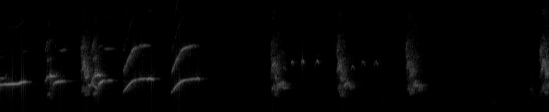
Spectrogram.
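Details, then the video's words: Several caged birds singing together; a quick run of rising whistled slurs, then spaced buzzy chirps with brief high tinkling notes, about two calls per second. "تغريد جماعي للطيور"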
